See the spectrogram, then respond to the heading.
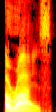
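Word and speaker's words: Arraez: He pronounces it Arise, no S sound on the end like Luis Arias.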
